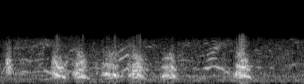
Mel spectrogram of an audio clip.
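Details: Boston Terrier at a dog run on 22 May 2011, giving about six short, sharp barks in quick succession over three seconds, with human voices and general chatter underneath.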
